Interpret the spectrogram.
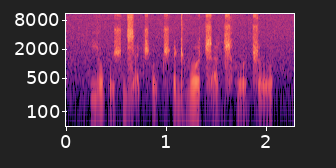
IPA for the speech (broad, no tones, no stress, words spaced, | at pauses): jopo̰ʃd͡ʑa̰t͡ʃʼo̰ t͡ʃʼəɖʱoʈ͡ʂa̰ ʈ͡ʂʰo̰ʈ͡ʂo̰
